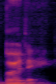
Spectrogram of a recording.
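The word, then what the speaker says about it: verde: So green, everybody understands, and then green in Spanish is VERD, but it's actually pronounced Berde, right?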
